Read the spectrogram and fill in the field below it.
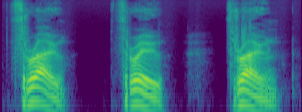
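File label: "throw", English; dob, hajít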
